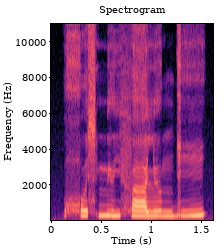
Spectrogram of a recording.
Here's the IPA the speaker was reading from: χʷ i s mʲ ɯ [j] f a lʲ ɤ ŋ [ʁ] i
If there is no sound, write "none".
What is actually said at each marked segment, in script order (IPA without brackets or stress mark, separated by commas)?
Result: j, ɡ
